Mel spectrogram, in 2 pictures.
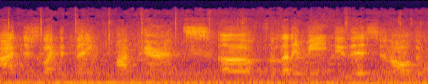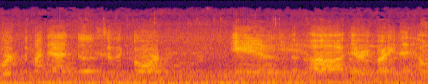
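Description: People talking over a steady low engine hum, like a race car engine idling.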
